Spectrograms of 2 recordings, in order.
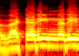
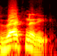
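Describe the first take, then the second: First: Every syllable is said, including the middle 'ri'. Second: The middle syllable is dropped, giving 'vet-nery'. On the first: The speaker calls it wrong. "ये वेटरीनरी नहीं है" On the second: The speaker calls it right. "ये it's वेटनरी"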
